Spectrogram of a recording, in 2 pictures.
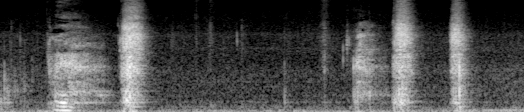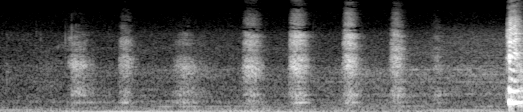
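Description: A run of sharp, explosive bursts with quiet breaths and sniffs between them; repeated sneezes and attempts to sneeze.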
